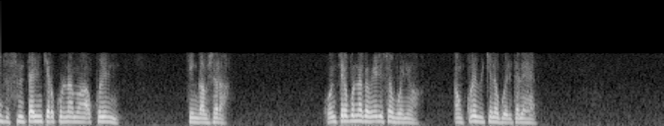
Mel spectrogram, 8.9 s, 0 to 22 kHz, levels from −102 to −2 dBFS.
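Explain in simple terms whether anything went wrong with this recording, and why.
The speech has passed through a GSM full-rate codec for its whole length, start to finish. This early mobile-phone codec rebuilds the voice from a simple vocal-tract model and a pulse pattern, giving a buzzy, gravelly roughness, and it discards everything above 3.8 kHz, making the sound narrow and muffled.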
